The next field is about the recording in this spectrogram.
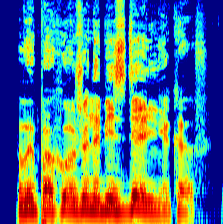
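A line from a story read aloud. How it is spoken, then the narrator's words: Growl. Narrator (Russian): прорычал Гутлок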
